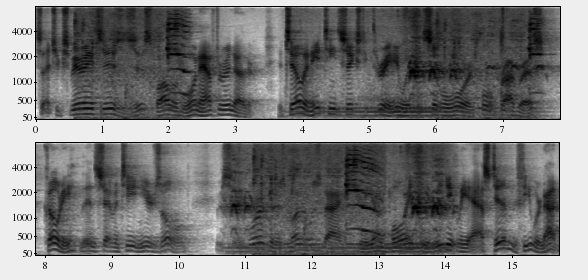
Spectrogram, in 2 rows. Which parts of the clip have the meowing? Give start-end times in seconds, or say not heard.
0.6-2.4, 6.0-7.7, 11.1-13.1.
